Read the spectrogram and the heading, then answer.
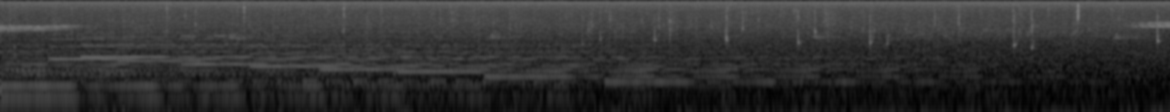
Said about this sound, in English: No, I think it's something else. A sort of dripping noise? I don't think it's the rain. Huh. It looks like the roof is leaking over here.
